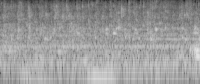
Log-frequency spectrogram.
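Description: Steady running and splashing of water from an aquarium's filter or water circulation, a continuous trickle with a faint steady hum beneath it.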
